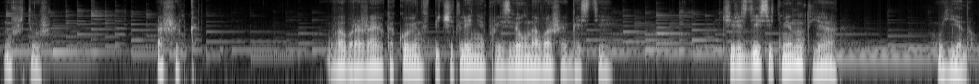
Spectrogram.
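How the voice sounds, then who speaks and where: A low-voiced, humble clerk in love, played by an actor, speaks slowly and earnestly in an audio play. His delivery is subdued, with clear guitar music behind him. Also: a little mellow, close to an everyday voice. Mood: ashamed, resigned. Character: lovelorn, humble male clerk reciting his farewell letter. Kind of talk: dramatic audio play monologue. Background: plucked guitar music.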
